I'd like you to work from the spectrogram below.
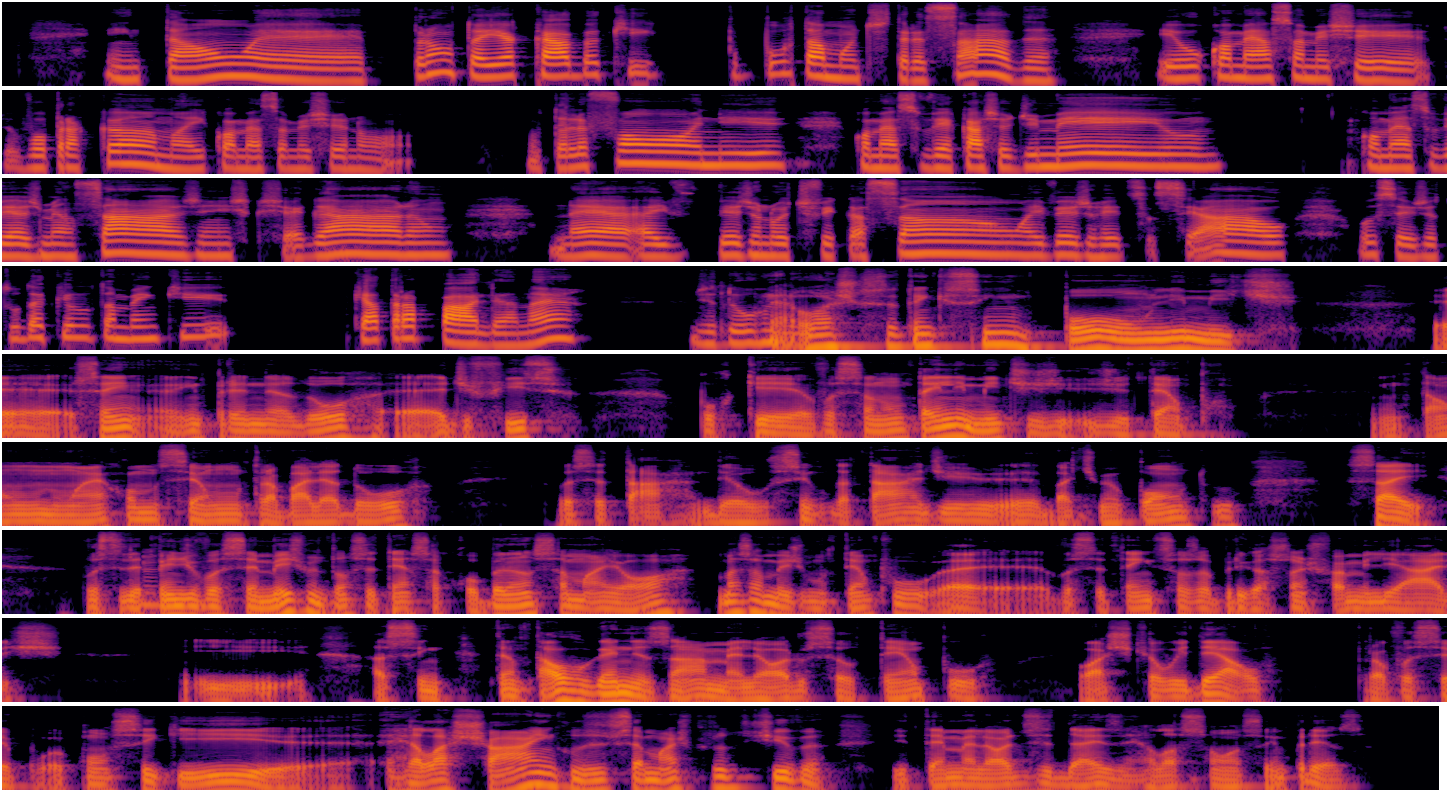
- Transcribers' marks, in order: none
- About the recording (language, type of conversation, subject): Portuguese, advice, Como é a sua rotina relaxante antes de dormir?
